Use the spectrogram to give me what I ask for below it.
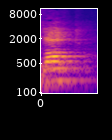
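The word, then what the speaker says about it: debt: silent T is silent তারপর দেখেন ডি ই বি টি এর উচ্চারণ হচ্ছে দ্যাট দ্যাট বি এর উচ্চারণ হচ্ছে না বি ইজ সাইলেন্ট কিন্তু এখানে দেখেন এখানে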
